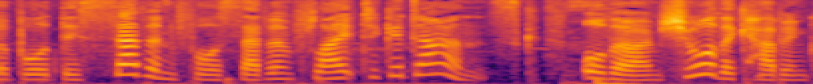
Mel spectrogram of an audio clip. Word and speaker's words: Gdansk: That's how you pronounce the word Gdansk. The first word you pronounce as good.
